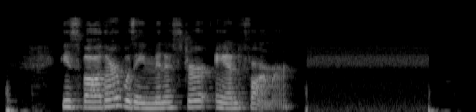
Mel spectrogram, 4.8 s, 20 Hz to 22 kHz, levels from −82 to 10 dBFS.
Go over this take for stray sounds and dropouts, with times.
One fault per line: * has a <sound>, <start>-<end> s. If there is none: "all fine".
all fine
